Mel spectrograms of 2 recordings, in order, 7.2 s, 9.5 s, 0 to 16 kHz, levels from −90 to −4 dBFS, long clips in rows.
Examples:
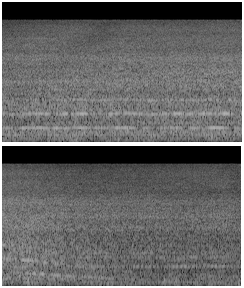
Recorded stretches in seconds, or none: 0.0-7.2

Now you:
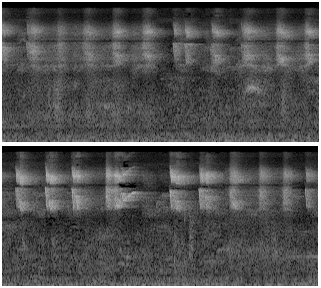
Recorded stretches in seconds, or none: 0.0-0.4; 2.3-3.6; 4.6-6.0; 6.5-8.1; 9.1-9.5

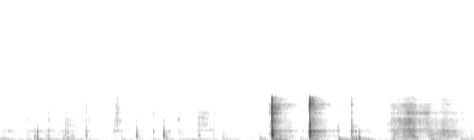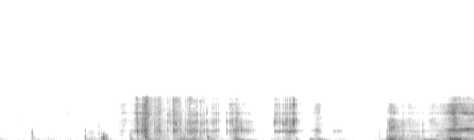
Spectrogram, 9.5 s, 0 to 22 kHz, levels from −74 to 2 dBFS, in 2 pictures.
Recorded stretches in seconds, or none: 6.2-6.8

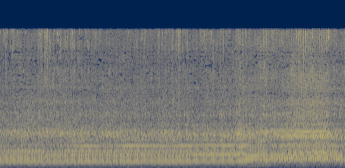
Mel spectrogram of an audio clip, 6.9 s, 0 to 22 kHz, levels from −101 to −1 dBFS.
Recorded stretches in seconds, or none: 0.0-6.9

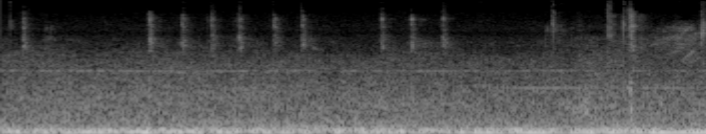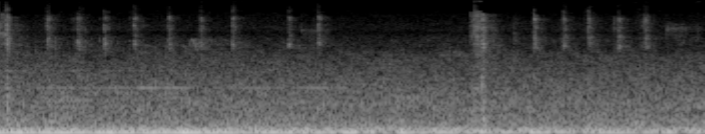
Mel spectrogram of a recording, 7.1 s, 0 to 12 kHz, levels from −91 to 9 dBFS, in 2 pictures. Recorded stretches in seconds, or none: 0.0-7.1

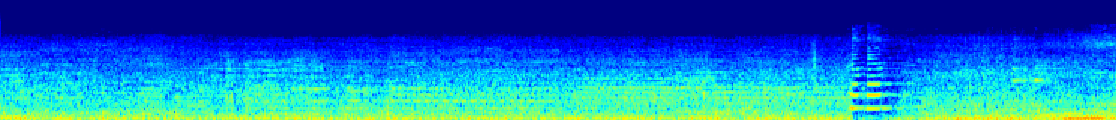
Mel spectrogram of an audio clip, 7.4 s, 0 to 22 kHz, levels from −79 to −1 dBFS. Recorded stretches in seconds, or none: 2.7-4.5; 4.9-5.7; 6.4-6.9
